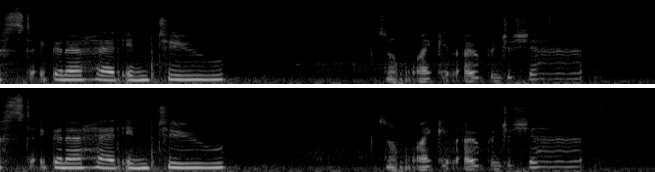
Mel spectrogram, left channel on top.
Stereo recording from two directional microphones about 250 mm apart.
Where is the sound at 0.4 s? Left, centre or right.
Centre.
